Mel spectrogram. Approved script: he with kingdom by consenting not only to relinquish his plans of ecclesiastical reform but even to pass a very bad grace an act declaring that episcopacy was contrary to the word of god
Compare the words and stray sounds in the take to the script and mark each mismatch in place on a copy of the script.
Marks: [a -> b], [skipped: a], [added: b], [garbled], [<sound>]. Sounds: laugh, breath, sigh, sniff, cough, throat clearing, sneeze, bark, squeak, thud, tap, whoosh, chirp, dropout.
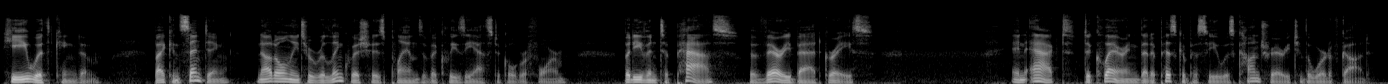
he with kingdom by consenting not only to relinquish his plans of ecclesiastical reform but even to pass a very bad grace an act declaring that episcopacy was contrary to the word of god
